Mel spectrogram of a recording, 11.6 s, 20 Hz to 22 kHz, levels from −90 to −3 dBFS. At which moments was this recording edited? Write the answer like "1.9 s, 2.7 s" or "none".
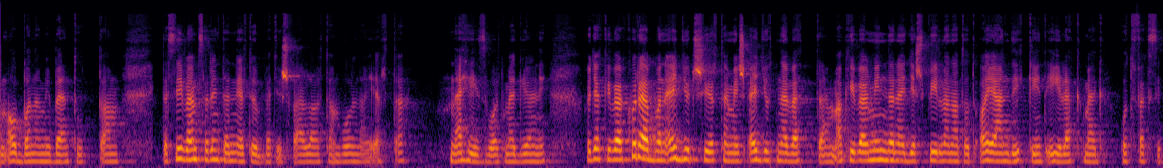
1.5 s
